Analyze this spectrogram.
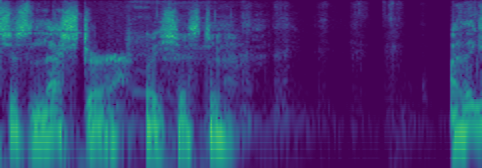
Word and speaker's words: Leicester: I prefer those pronunciations. I think it's just Leicester. Yeah, it's just Leicester. Leicester.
